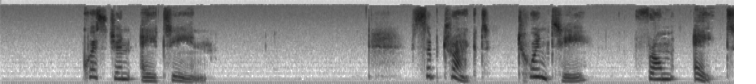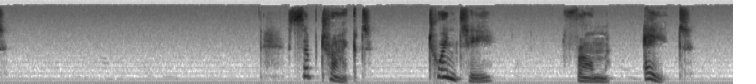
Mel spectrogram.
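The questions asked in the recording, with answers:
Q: Subtract 20 from 8.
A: -12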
